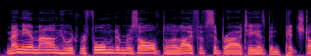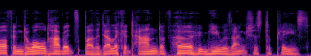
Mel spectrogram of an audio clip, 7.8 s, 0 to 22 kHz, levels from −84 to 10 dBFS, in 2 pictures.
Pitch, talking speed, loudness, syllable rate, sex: 135 Hz, 245 wpm, -18 LUFS, 6.2 syllables/s, male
